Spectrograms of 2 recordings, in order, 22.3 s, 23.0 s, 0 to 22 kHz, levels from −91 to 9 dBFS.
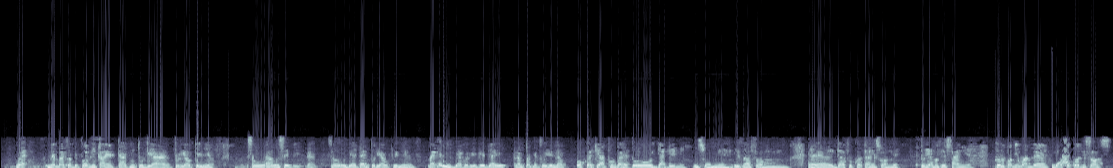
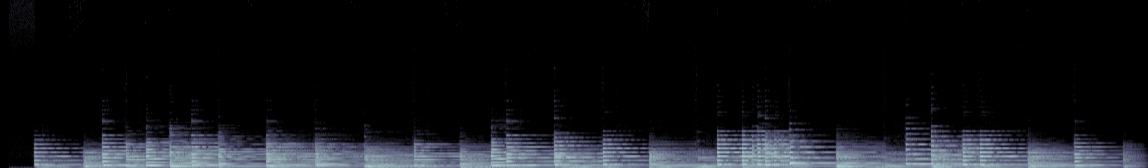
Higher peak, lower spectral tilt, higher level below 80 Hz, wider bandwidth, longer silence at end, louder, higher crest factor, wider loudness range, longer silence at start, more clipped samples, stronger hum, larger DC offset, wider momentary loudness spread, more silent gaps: first, 0 dBFS vs -6 dBFS; first, -9.5 dB/octave vs -7.5 dB/octave; first, -46 dBFS vs -56 dBFS; second, 4.6 kHz vs 6.6 kHz; about the same, 0.1 s vs 0.15 s; first, -11 LUFS vs -23 LUFS; second, 10 dB vs 18 dB; about the same, 2 LU vs 4 LU; second, 0.25 s vs 0.65 s; first, 0.5% vs under 0.1%; neither; neither; second, 8 LU vs 12 LU; neither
